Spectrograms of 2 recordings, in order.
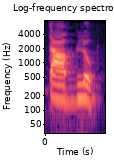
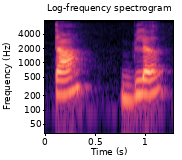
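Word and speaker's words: tableau: Board को बोलते हैं ताब्लो. ताब्ल. ई यू का साउंड होता है ओ. ताब्लो. ताब्लो.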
